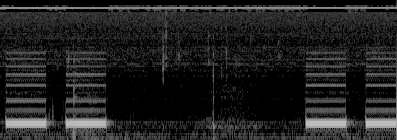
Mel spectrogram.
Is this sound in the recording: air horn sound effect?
no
